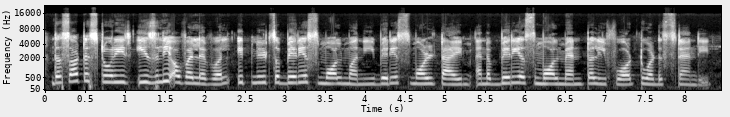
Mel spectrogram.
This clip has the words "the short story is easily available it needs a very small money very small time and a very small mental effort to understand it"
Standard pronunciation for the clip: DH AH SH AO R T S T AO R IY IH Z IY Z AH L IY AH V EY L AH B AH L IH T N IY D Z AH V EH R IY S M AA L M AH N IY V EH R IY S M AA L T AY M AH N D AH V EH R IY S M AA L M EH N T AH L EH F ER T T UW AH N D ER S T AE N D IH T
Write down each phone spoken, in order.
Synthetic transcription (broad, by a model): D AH S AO R T S T AO R IY IH Z IY Z AH L IY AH V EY L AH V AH L IH T N IY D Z AH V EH R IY S M AA L M AH N IY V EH R IY S M AA L T AY M AH N D AH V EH R IY S M AA L M EH N T AH L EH F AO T T UW AH N D ER S T AE N D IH T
